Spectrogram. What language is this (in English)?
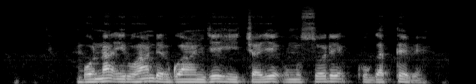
Kinyarwanda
